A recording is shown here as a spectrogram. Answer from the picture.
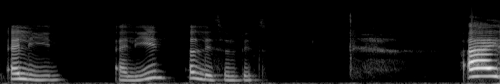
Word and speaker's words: قليل: قليل in standard Arabic pronounced. But in Lebanese Arabic, we pronounce it قليل.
